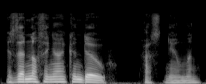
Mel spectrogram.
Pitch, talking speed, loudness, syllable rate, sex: 100 Hz, 235 wpm, -20 LUFS, 7.7 syllables/s, male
